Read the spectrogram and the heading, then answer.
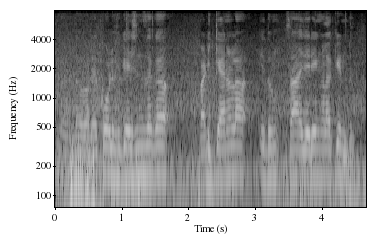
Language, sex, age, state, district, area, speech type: Malayalam, male, 18-30, Kerala, Palakkad, rural, spontaneous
